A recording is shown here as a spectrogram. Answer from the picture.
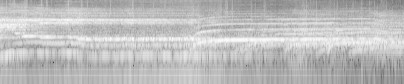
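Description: A woman singing through a handheld microphone, holding long notes, with several more voices sliding up and joining about halfway through.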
